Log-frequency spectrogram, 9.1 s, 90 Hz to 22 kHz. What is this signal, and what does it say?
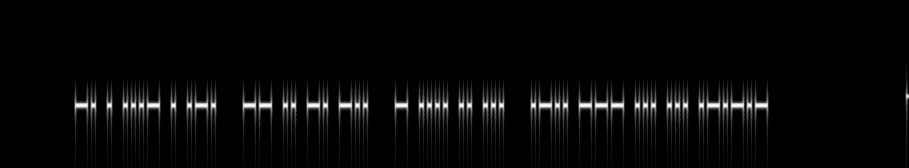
Morse code, heard as a keyed tone, about 28 wpm, 700 Hz. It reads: NEVER MIND THIS LOSS.
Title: Sentences from Top 1400 Words 30wpm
